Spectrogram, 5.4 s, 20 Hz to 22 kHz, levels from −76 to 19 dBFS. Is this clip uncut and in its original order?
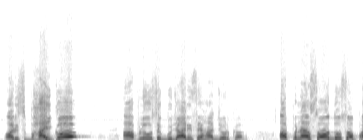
yes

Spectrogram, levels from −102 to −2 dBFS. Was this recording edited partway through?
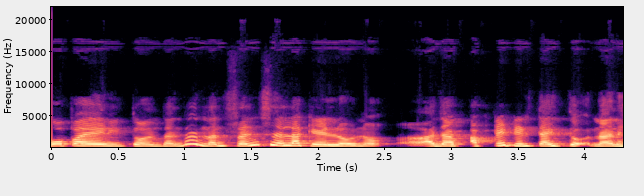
no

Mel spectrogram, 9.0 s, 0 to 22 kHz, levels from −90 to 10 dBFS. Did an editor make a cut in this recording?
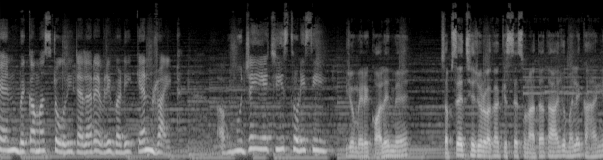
yes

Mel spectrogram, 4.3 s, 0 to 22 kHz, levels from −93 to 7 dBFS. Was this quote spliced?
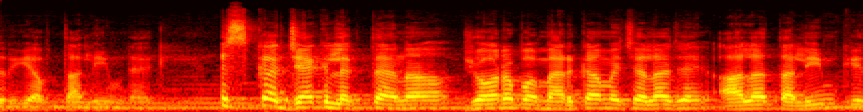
yes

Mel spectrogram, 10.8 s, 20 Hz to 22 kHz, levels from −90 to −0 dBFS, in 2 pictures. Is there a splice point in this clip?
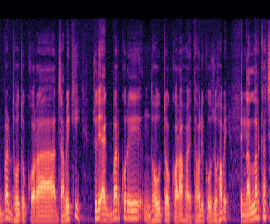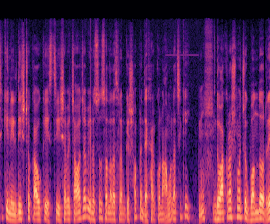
yes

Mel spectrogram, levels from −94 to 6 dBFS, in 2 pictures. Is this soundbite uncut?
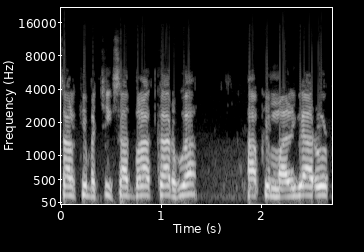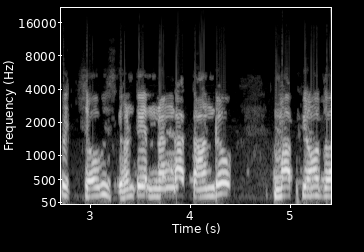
yes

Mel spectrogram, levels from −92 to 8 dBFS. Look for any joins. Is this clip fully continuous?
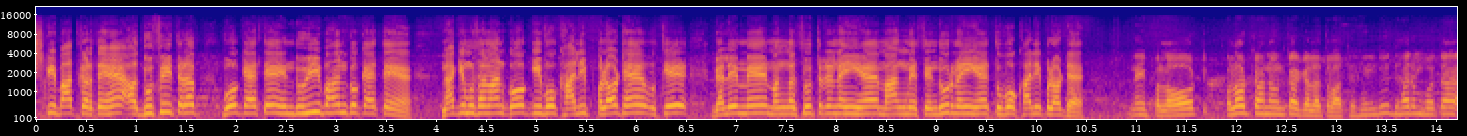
yes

